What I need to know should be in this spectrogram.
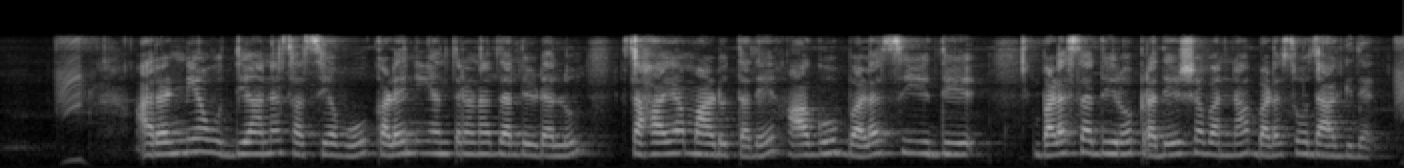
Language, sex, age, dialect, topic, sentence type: Kannada, female, 25-30, Mysore Kannada, agriculture, statement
